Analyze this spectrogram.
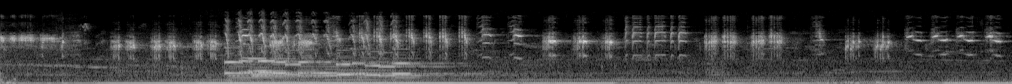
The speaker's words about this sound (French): et on n'a pas idée qu'en fait le, son puisse provenir d'un si petit oiseau. Euh, donc c'est une espèce polygyne, donc c'est un mâle en général qui a plusieurs femelles. Donc euh, il, défend assez fortement son, territoire et son, son autre femelle.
